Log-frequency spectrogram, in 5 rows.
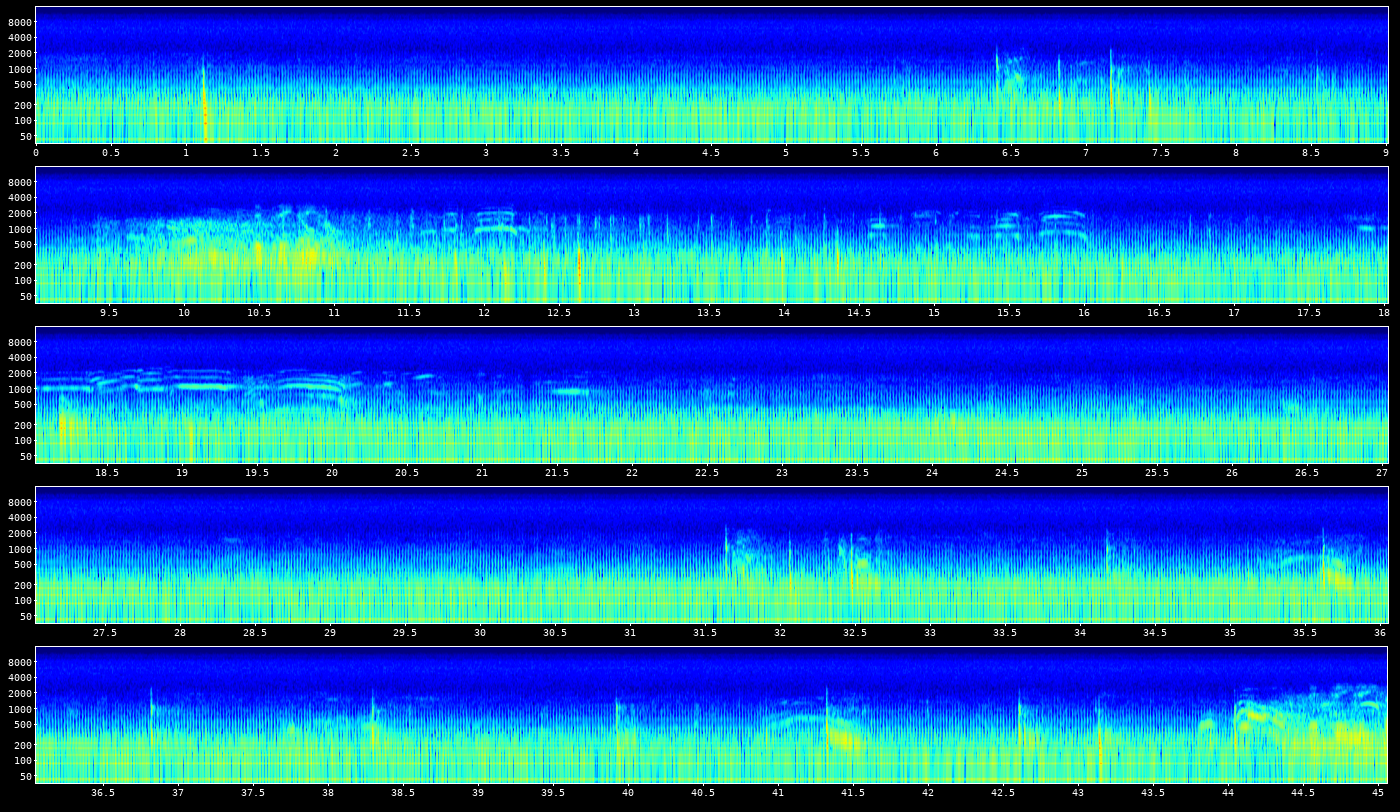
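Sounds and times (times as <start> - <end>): steady low hum: 0.0 - 45.0
tennis racquets hitting ball: 31.6 - 32.6, 34.2 - 34.4, 42.6 - 43.3.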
